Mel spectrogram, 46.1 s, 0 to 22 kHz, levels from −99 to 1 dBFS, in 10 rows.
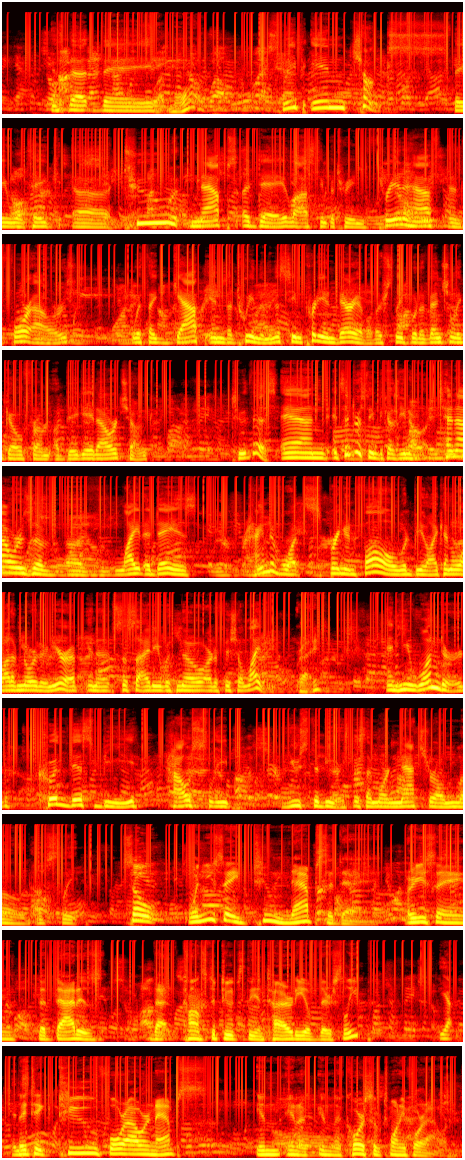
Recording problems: background chatter; noticeable; throughout; 4 voices, 15 dB below the speech
crackle, like an old record; noticeable; 15 dB below the speech

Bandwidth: 14.5 kHz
